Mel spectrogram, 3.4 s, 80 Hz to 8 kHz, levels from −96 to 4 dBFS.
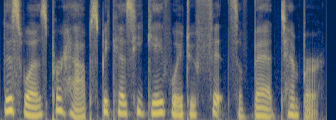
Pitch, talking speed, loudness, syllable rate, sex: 185 Hz, 215 wpm, -19 LUFS, 5.1 syllables/s, female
